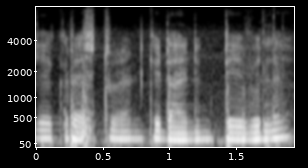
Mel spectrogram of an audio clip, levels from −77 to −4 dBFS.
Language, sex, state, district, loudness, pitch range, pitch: Hindi, male, Bihar, Darbhanga, -16 LUFS, 110-125 Hz, 115 Hz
